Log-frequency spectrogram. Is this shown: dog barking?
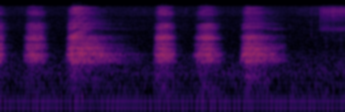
no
